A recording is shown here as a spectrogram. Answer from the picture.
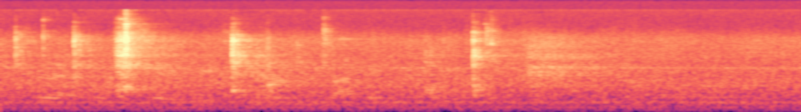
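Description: Near silence broken by a few faint metallic clicks and taps, the strongest about half a second in: a bolt and the light fixture's mounting arm being handled as the bolt is fed into the arm.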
